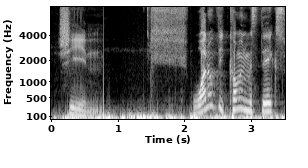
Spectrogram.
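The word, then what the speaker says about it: شين: the first time that the counterpart in english is s h okay so it's not ch by the way but it's s h the next point which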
